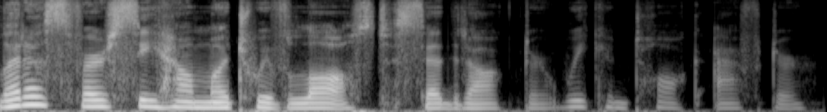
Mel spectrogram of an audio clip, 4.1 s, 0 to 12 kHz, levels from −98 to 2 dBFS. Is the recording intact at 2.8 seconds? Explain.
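No. At 2.8 seconds the speech carries a fast ticking, zipping texture as its level falls. This is zipper noise, running from 2.11 to 3.03 s: a drop of roughly 20 dB is applied in about 50 unsmoothed steps per second, and each jump clicks.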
